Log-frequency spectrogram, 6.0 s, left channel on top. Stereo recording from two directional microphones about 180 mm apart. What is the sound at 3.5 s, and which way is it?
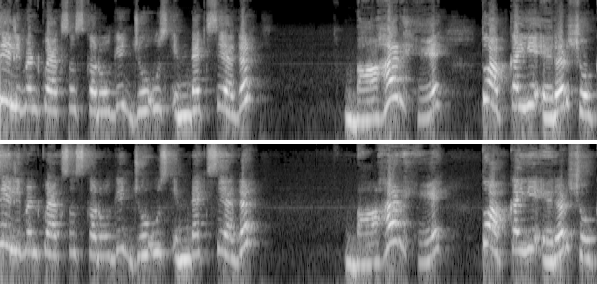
A woman's voice, 45° left (ahead or behind).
